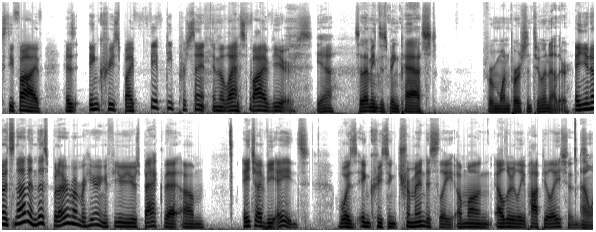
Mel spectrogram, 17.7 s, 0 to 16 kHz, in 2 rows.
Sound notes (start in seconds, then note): 3.0 chuckles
